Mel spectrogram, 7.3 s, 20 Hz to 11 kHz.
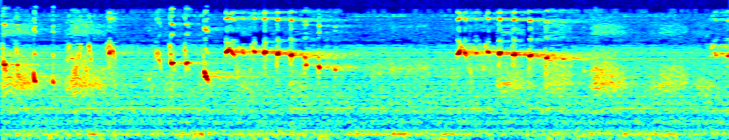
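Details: Pair of bald eagles on Hornby Island on November 8, both flying in to their nest territory and trilling from high branches; thin, high, falling chitter series in two bursts, heard over constant low-pitched background hum from a territory camera.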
